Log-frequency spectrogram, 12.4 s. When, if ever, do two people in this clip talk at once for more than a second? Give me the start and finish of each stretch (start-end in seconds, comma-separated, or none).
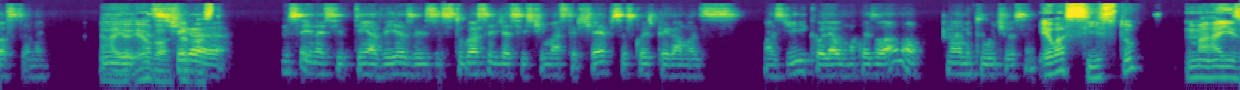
1.0-2.2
